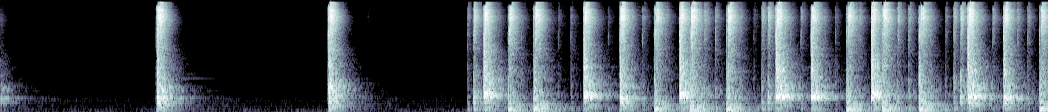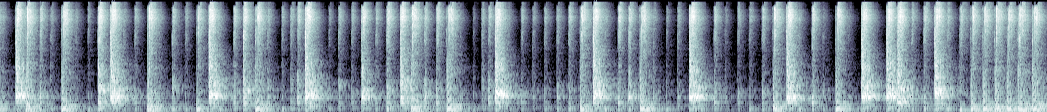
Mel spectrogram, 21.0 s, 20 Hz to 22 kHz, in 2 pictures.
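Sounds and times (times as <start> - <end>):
cajon played by hand: 4.7 - 20.9.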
